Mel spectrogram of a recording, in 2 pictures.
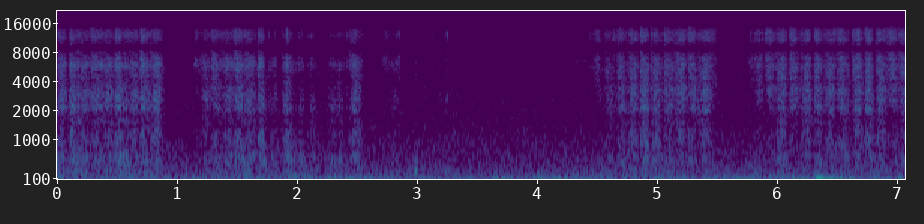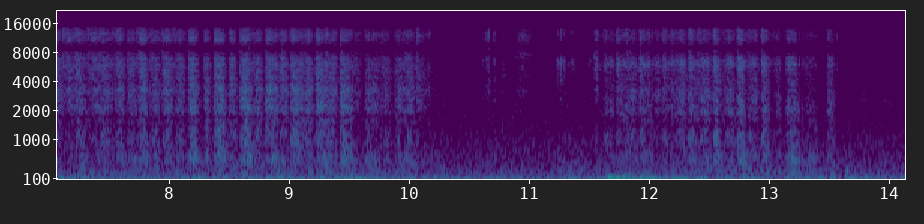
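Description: A blue Sharpie felt tip is rubbed in coloring strokes across a thin white coloring page on a plastic clipboard. It makes a quiet, steady, bright scratchy hiss, with brief pauses between passes and a low rumble underneath.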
